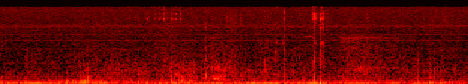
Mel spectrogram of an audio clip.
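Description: Near silence: room tone with a low steady hum, faint rustling and a couple of sharp clicks around four seconds in.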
